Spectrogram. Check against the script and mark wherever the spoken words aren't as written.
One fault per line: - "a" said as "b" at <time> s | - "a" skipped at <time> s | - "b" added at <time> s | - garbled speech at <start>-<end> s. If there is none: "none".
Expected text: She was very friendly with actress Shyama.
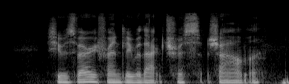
none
